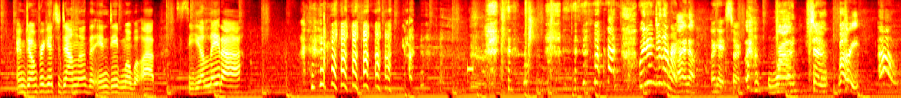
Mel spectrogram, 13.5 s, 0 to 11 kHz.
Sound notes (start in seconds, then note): 4.5 laughs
